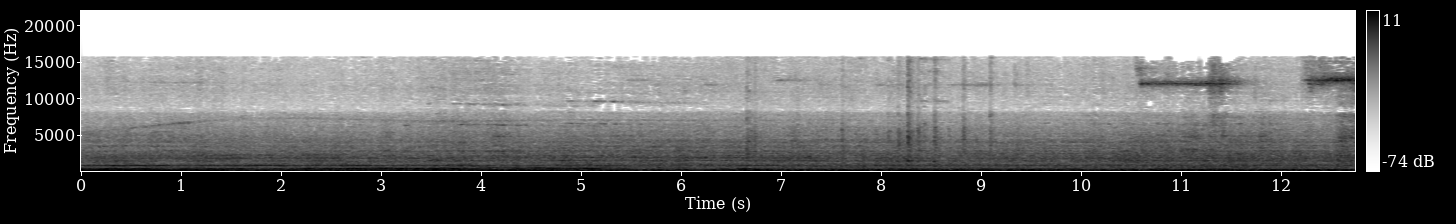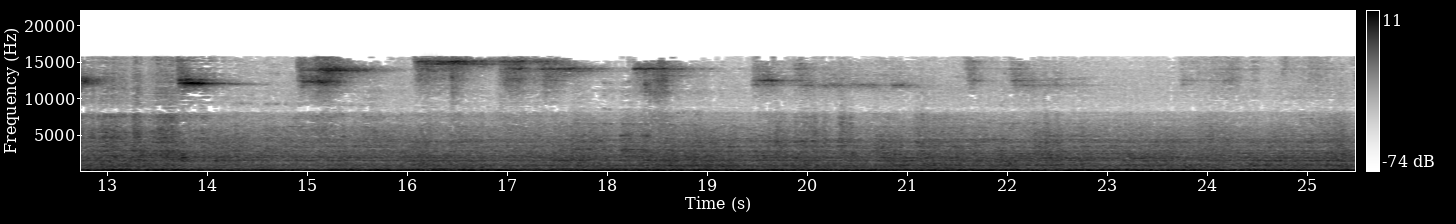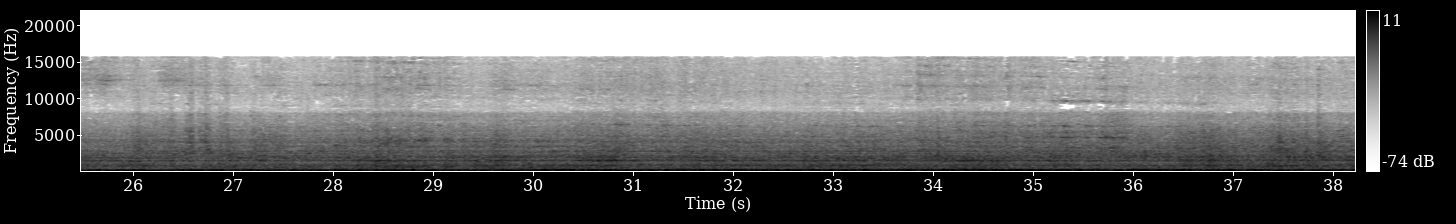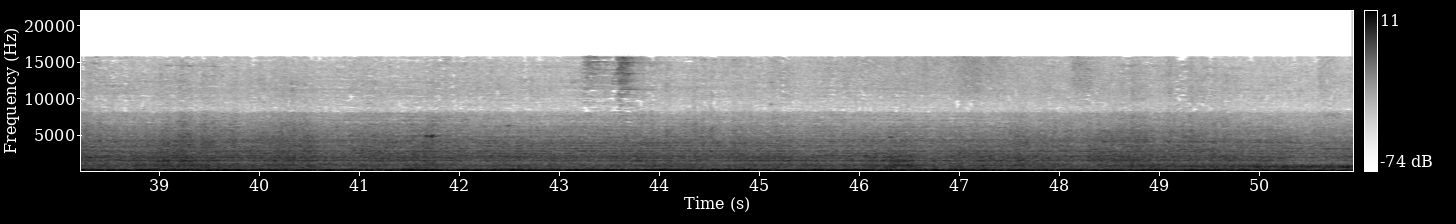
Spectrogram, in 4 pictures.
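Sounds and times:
high-pitched wheel squeals: 0.0 - 5.8
freight train wheels rumbling: 0.0 - 50.9.

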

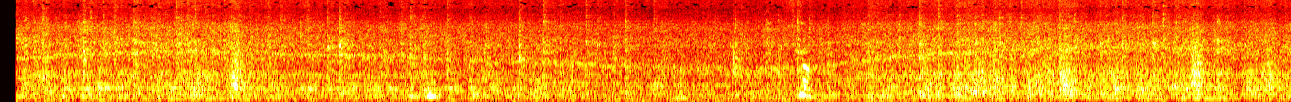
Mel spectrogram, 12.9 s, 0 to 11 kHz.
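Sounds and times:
treadmill slats clattering: 9.2 - 12.9.

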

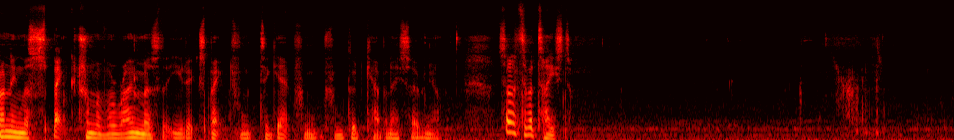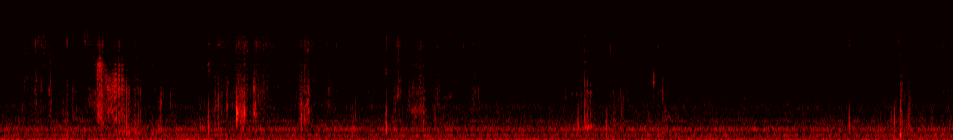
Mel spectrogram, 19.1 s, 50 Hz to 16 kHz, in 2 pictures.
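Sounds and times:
person slurping wine: 8.2 - 8.9, 9.7 - 12.7.

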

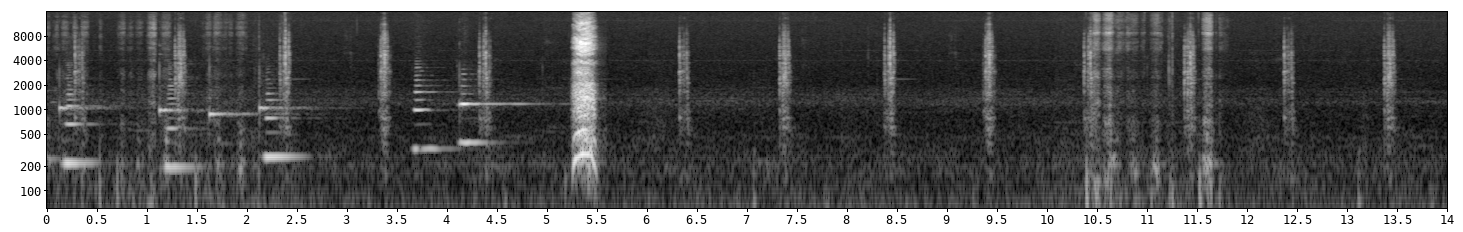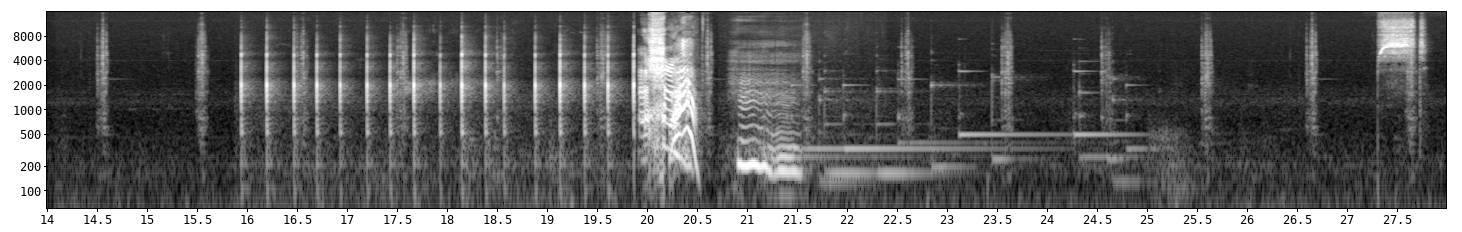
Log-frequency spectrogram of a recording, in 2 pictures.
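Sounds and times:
clock ticking: 0.0 - 2.7, 3.3 - 4.8, 6.3 - 6.5, 7.3 - 7.6, 8.2 - 8.6, 9.4 - 9.6, 10.4 - 12.6, 13.4 - 13.6, 14.4 - 14.8, 15.4 - 20.8, 21.4 - 25.8, 26.4 - 26.8
pencil tapping on a desk: 15.9 - 20.0.

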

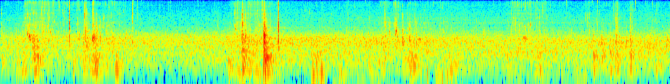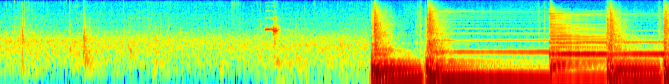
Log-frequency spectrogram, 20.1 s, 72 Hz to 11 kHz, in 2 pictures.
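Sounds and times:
faint water wash: 0.0 - 15.8
oars knocking and clicking: 3.4 - 4.3, 8.8 - 12.5
short high squeak: 14.0 - 14.3, 16.6 - 20.0.

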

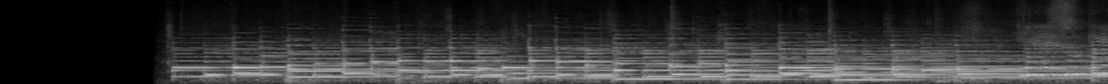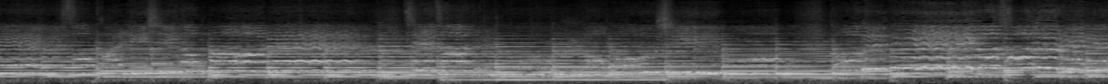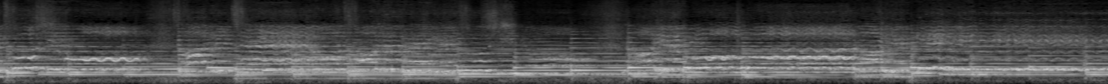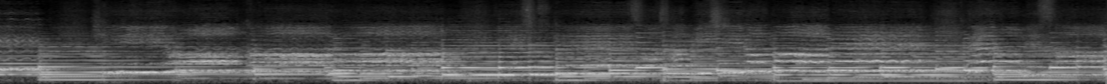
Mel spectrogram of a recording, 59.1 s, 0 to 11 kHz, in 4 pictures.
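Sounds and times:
piano accompaniment: 2.1 - 59.0
women's choir singing: 12.6 - 59.0.

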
